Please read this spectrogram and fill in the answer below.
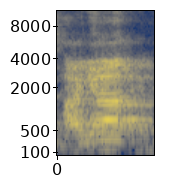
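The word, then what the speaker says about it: היה: And this is pronounced, this is hayat, it means to be.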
